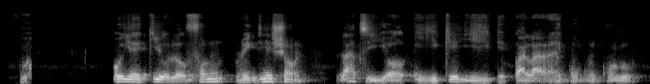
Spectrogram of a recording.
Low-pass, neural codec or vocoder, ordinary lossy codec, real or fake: none; codec, 24 kHz, 1.5 kbps, HILCodec; none; fake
